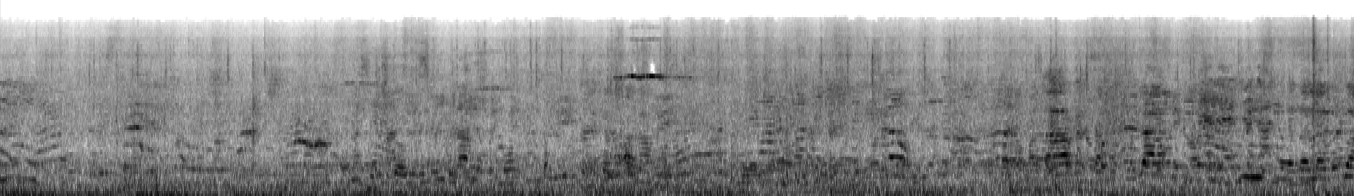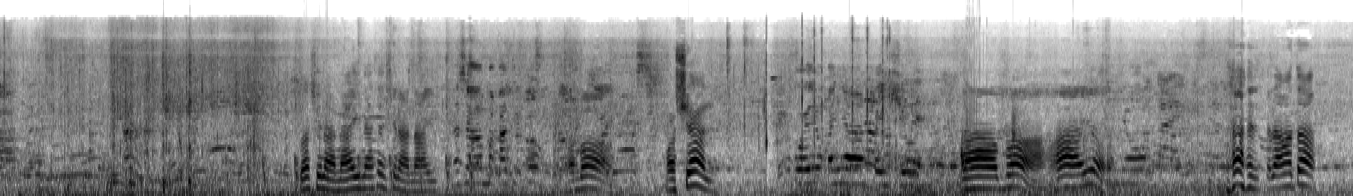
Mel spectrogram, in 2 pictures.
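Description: Adults talk casually close by, with lively chatter around them.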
